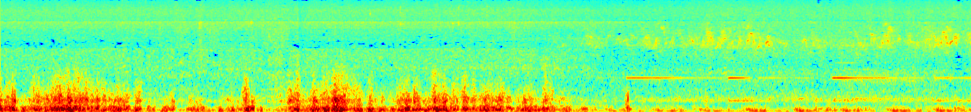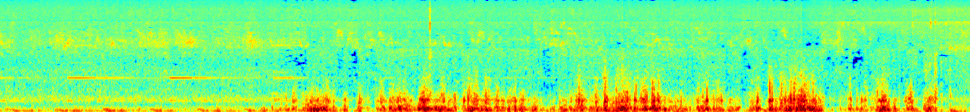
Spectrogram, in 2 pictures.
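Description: Wind buffeting the microphone in gusts. In a lull from about six to thirteen seconds, a faint high steady tone with short breaks is heard from the level crossing's warning signal while its road lights show red.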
